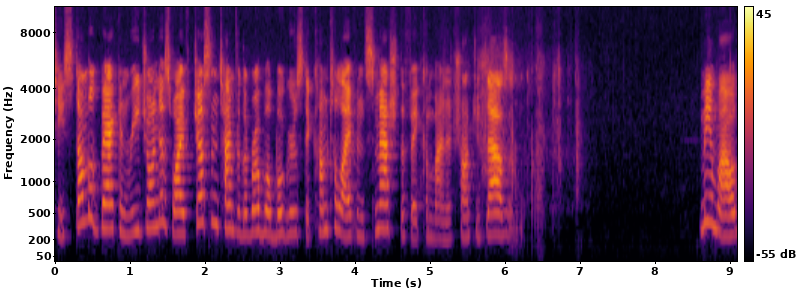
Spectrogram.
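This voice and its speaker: A woman reading a children's book aloud with expressive storytelling. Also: high voice. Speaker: storybook reader.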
